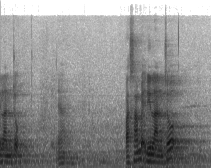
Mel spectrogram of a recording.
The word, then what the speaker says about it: Lanzhou: Ini bacanya bukan Lanzhou tapi Lancuk.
